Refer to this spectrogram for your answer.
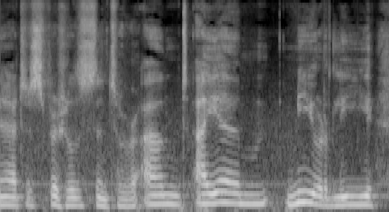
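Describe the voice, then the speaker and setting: Speaking very slowly in a non-native accent, a man uses a fairly high pitch and ordinary pitch variation. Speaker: podcaster. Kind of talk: solo podcast monologue. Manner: halting, searching for words.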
